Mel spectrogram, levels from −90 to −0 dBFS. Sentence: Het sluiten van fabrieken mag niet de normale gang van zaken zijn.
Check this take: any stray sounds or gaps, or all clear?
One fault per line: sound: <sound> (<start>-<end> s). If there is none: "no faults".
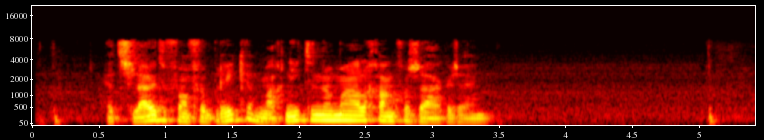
no faults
